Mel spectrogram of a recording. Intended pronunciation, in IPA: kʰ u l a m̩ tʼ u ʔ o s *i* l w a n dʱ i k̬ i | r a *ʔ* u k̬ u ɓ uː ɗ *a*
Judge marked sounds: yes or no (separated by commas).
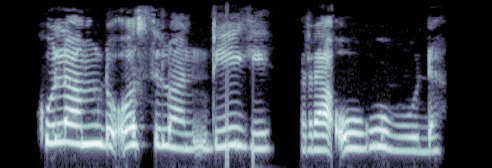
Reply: yes, yes, yes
